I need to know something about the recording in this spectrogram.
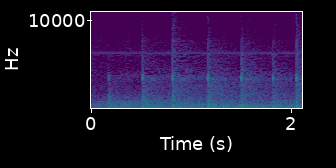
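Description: Chalk on a blackboard drawing a diagram, knocking and scraping in short sharp strokes about three times a second.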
